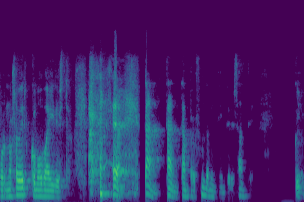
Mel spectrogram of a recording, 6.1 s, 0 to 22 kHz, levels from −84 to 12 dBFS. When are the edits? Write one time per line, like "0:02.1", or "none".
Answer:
0:02.8

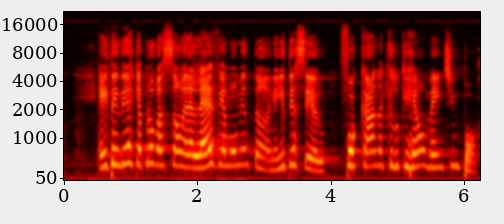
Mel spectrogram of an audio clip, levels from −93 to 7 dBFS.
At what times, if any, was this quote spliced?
none

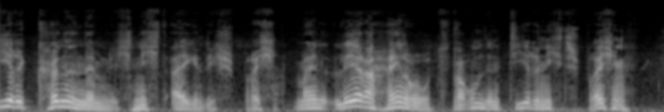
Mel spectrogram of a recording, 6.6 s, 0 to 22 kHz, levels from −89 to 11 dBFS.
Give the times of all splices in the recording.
0:02.8
0:04.5

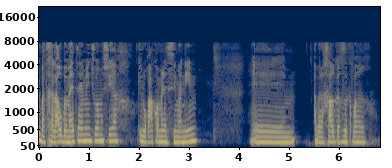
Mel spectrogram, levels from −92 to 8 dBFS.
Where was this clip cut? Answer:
none

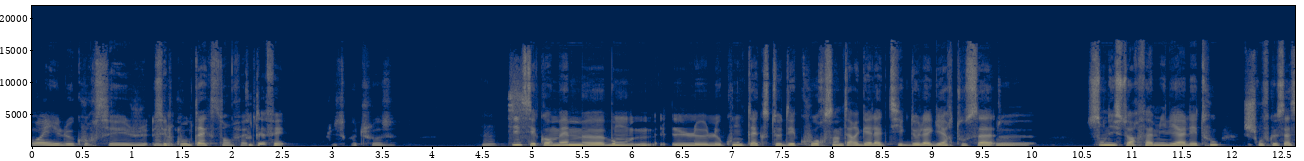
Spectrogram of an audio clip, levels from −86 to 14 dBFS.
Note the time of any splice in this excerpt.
0:04.8
0:09.6

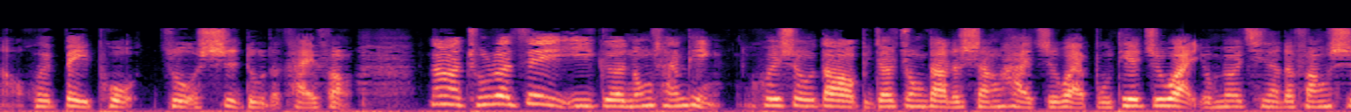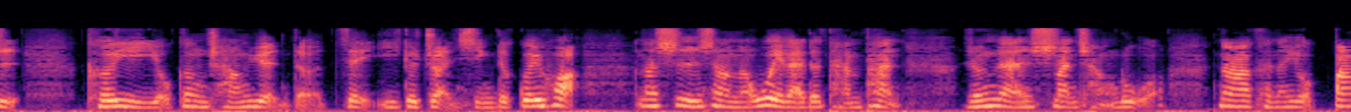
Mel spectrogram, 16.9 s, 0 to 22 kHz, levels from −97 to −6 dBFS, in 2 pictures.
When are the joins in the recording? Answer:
0:02.6
0:12.4
0:15.0

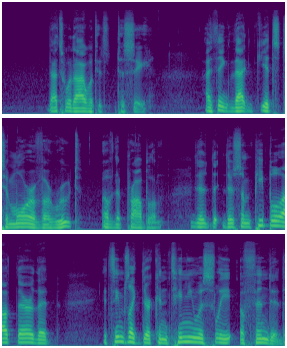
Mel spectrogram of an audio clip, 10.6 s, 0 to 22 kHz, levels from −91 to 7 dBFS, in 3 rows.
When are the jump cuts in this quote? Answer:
0:01.1
0:05.9

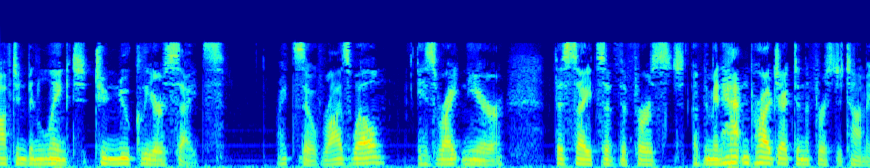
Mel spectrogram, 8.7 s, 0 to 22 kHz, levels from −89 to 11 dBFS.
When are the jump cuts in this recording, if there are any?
0:03.2

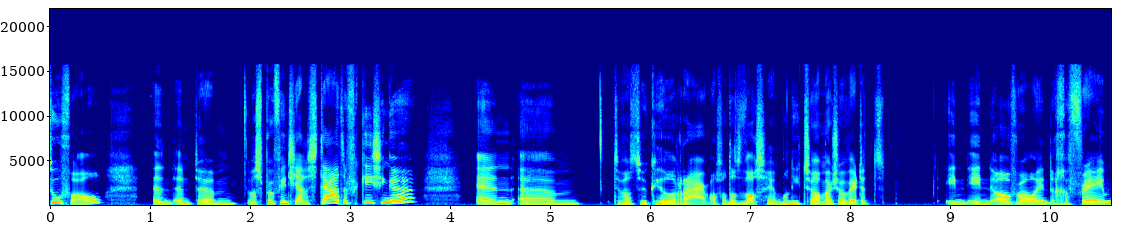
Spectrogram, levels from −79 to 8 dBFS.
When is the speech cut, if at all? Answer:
0:01.5
0:05.6

